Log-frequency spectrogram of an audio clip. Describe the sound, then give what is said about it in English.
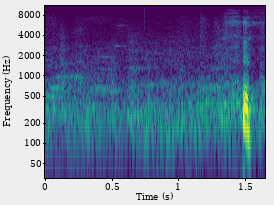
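A railway maintenance vehicle passes on the tracks with a steady, rumbling rail clatter. A brief, sharp, louder burst comes near the end. “Another train, but it looks like a truck or something that fixes railway lines.”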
